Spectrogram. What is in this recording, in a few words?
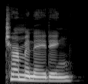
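"terminating", US English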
